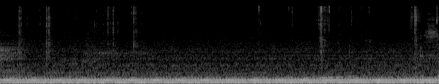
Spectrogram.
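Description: A steady low electrical hum, with a few faint small clicks and crackles of a quail eggshell being cracked open and picked apart by fingers.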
